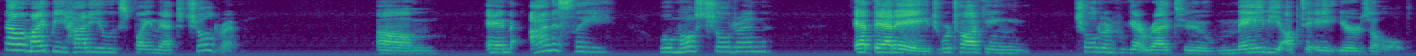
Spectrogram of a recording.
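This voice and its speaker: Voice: medium pitch, expressive, takes it slowly. A speaker giving unscripted commentary, talking conversationally, asking many rhetorical questions and often saying um or restarting phrases. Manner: frequent ums and restarted phrases. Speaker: commentator on bias. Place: Chicago area.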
